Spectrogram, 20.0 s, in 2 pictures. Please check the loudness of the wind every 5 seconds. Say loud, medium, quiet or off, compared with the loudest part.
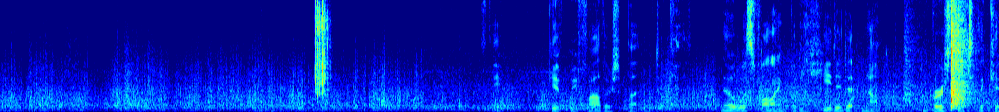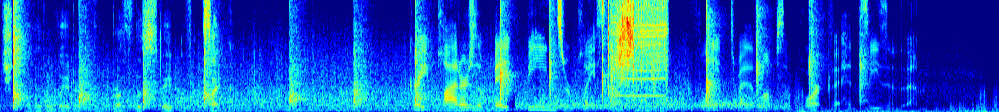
medium, medium, loud, loud.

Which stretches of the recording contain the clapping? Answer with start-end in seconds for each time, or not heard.
9.1-14.3, 15.0-18.7.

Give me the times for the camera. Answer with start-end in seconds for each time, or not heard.
2.6-3.3, 16.1-16.7.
